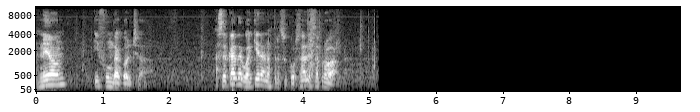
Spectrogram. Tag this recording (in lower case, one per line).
speech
